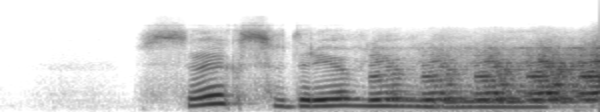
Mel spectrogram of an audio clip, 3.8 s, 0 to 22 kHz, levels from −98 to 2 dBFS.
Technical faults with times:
2.31-3.75 feedback howl

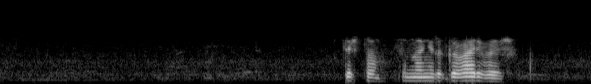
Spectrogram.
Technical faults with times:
0.00-5.91 G.729 codec

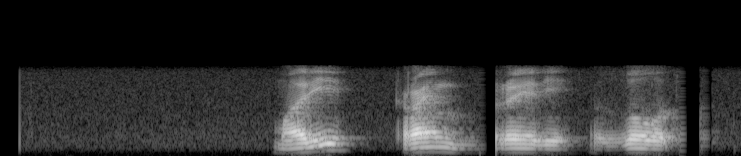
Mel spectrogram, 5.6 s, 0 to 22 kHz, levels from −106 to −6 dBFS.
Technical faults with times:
3.60-3.72 packet loss with pitch repetition
5.10-5.34 packet loss with pitch repetition

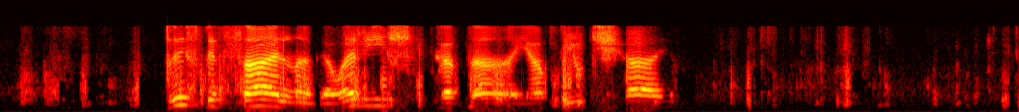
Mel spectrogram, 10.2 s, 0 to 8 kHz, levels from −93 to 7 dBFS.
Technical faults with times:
3.83-3.87 packet loss with pitch repetition

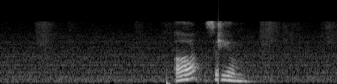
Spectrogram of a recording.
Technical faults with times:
0.68 audio missing between chunks
1.43 audio missing between chunks
1.67-1.72 phantom power thump
2.18 audio missing between chunks

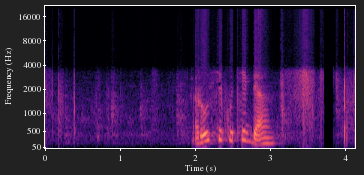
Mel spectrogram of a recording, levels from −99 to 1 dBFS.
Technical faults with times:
0.00-4.14 sample clock jitter
3.71-3.89 packet loss on an ADPCM call

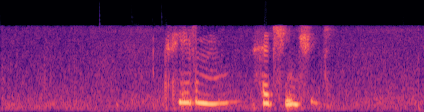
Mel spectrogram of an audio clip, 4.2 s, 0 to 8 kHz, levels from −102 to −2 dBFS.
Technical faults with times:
0.90-1.64 AMR comfort noise
3.60-4.25 AMR comfort noise

